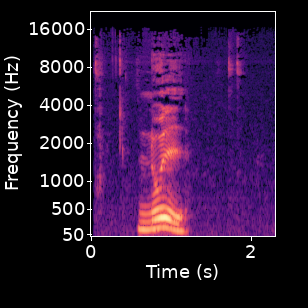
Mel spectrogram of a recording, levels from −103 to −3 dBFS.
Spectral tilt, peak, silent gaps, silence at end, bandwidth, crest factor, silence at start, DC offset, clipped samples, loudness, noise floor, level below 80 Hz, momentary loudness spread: -6.5 dB/octave; -2 dBFS; none; 1.1 s; 14 kHz; 18 dB; 0.6 s; under 0.1%; under 0.1%; -16 LUFS; -50 dBFS; -60 dBFS; 25 LU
